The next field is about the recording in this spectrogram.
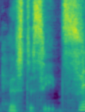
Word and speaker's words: mysticetes: Also known as the mysticetes. – Mysticetes. – Okay. That one I did look up. – Good job. – And wrote down the phonetic pronunciation.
